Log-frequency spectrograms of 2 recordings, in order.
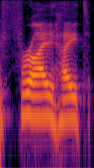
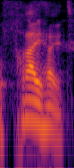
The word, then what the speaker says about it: Freiheit: It is phonetically Freiheit perfect. In French, we just roll the R's. We go Freiheit. But Freiheit. That sounds almost German. It is well, it's Germanic. It depends. It is of Germanic descent.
